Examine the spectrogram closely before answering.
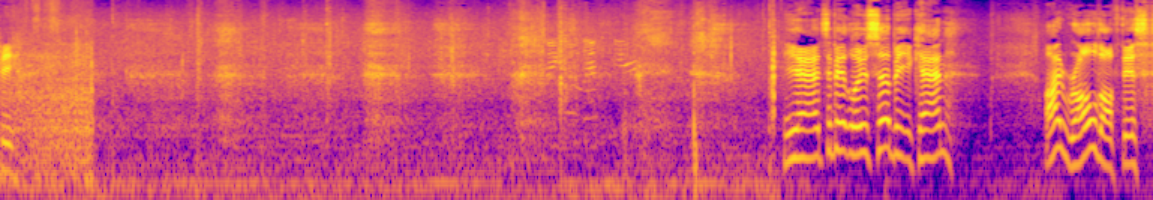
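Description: Footsteps crunch on a rocky path.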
